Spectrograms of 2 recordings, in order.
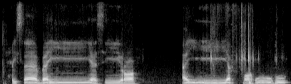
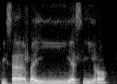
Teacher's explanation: Tuzhiru fihi al-gunnah, dijelaskan dengungnya dengan kadar 2 harakat. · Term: idgham bi gunnah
